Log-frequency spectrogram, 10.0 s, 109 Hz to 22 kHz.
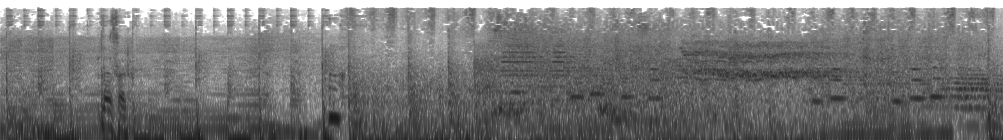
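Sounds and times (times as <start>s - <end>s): dramatic background music: 0.0s - 10.0s
tyre screech: 4.8s - 10.0s.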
